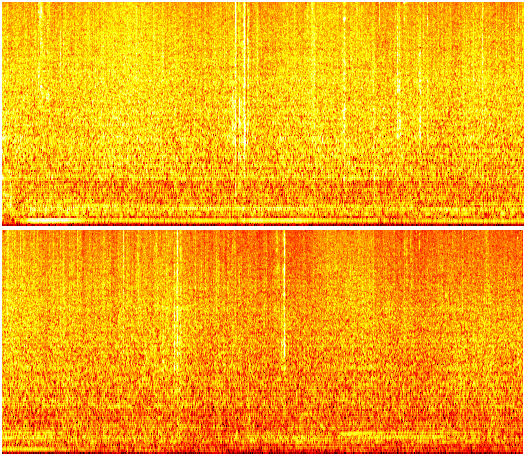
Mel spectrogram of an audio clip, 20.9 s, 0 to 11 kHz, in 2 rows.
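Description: BMW E30 318is four-cylinder engine running at a steady note, heard from inside the cabin over tyre and rain noise on a wet road. The engine note eases off about twelve seconds in, leaving mostly road and rain noise with a few light knocks.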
